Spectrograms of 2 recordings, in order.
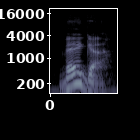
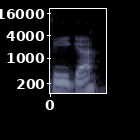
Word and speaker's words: Vega: away this is a close by star called vega also pronounced vega i've heard people say that that's a little odd but i think that might be the more correct pronunciation but when i was a kid it was called vega and so this one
